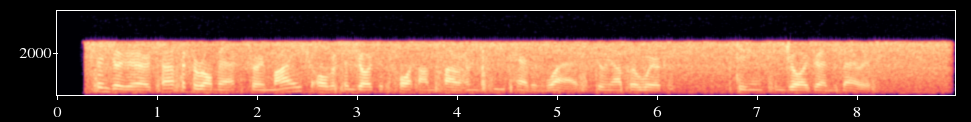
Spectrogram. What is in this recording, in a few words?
122.925 MHz; scanner radio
